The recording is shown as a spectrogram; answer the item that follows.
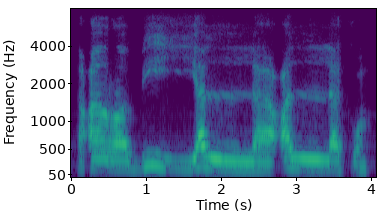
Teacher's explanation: And this word is لَعَلَّكُمْ. So we recite this lam as if it has a shad, and we drop the noon sound on this tanween.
